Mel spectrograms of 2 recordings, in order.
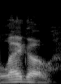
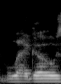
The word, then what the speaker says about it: Lego: Is the plural Lego? Am I saying it wrong? Am I saying Legos? Adding like the S, pennies? right? Adding the S is incorrect, but everyone does it.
